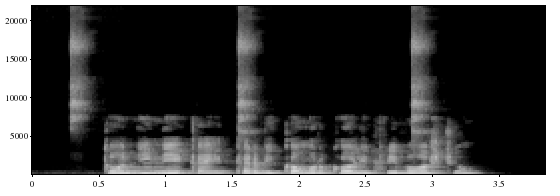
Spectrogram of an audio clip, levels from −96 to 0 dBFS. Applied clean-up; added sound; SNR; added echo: neural mask model Resemble Enhance denoiser.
